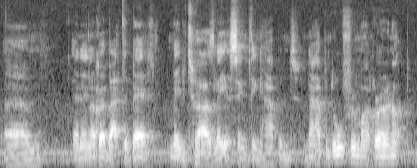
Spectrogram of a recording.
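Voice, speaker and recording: A man's voice: deep voice, steady tone, brisk, background noise. A man from Britain, a pro bodybuilder, talking candidly and emotionally in a sit-down interview, swearing casually as he reflects. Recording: roomy echo, faint ambience.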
